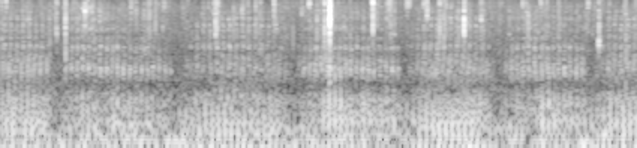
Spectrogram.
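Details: Short stretch of a cat's steady purr with fireplace crackling for relaxation: a low throbbing rumble with audible inhale and exhale phases about every half second, plus a few loud pops from the fire.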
